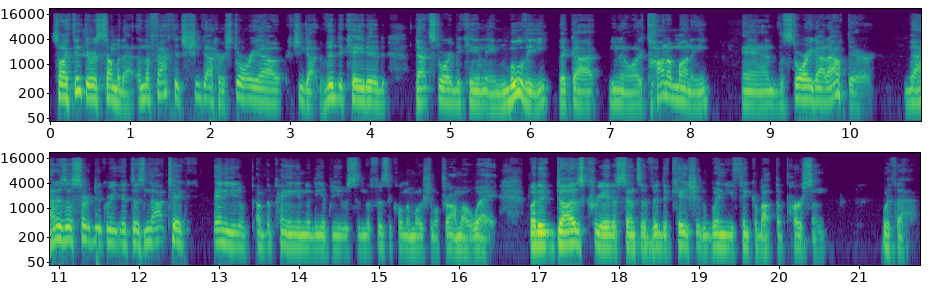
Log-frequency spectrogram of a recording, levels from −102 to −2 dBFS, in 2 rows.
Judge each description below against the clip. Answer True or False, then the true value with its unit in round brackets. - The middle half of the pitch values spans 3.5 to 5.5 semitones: True (4.0 semitones)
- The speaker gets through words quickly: True (220 wpm)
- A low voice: True (125 Hz)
